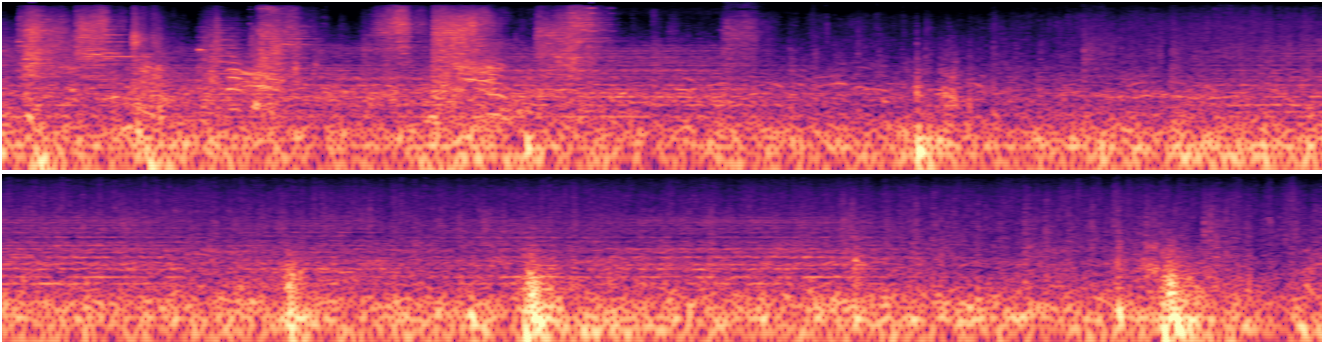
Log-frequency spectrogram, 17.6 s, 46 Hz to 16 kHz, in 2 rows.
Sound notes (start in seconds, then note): 6.6 fire burning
